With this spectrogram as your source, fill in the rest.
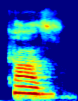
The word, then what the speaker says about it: case: Case. Voilà, OK. On va les répéter. Donc, c'est vraiment la distinction entre le s, hein, le premier, et le z, OK.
